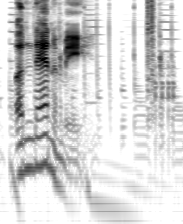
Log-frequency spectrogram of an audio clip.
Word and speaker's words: anemone: And please note that it's pronounced anemone.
